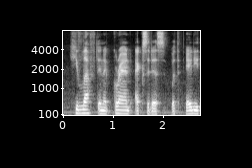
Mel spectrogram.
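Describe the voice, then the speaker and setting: Here a man is talking. His pitch is medium and his pace moderate. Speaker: audiobook narrator. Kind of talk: reading aloud. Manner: halting; monotone.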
